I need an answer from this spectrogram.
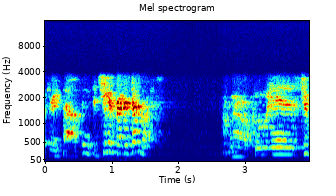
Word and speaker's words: Douglass: We only got half of the second S, but that's okay because either way it's pronounced Douglas.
